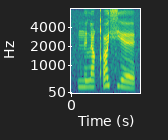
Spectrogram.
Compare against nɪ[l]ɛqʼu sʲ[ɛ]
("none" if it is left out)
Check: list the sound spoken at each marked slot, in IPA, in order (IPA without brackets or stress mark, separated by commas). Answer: l, ɛ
